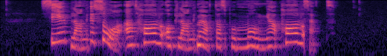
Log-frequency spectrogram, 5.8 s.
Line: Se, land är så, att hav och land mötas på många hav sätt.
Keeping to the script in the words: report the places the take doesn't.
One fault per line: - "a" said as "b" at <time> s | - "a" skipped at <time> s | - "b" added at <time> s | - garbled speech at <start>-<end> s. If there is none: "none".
none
